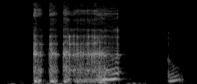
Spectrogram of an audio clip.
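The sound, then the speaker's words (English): A loud hiccup with a throaty, drawn-out, burp-like quality, followed after a short pause by a briefer voiced gulp. No other sounds around it. “got a little bit of a hiccup there.”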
